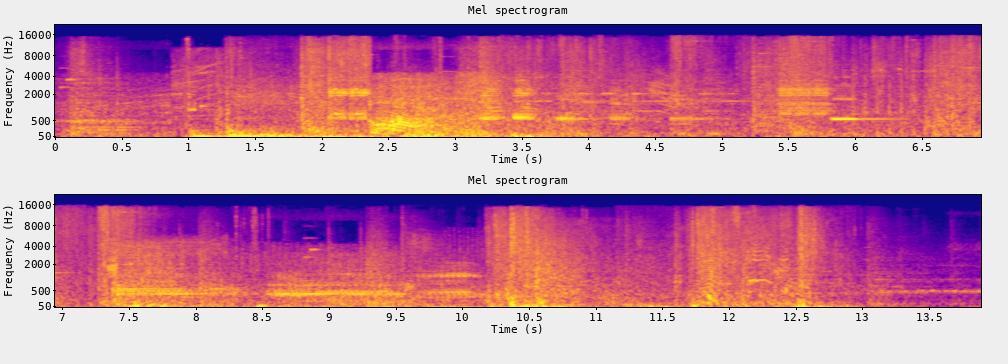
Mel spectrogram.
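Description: A heavy gun fires in bursts of loud shots.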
